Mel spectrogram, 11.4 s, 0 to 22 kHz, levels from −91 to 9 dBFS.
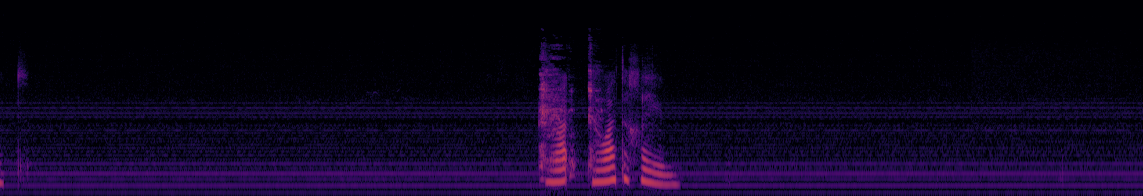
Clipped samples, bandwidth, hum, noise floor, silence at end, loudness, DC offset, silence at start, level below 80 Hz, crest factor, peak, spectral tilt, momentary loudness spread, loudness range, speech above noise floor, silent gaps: under 0.1%; over 20 kHz; none; -66 dBFS; 0 s; -43 LUFS; under 0.1%; 0 s; -80 dBFS; 28 dB; -24 dBFS; -4.5 dB/octave; 23 LU; 20 LU; 24 dB; none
